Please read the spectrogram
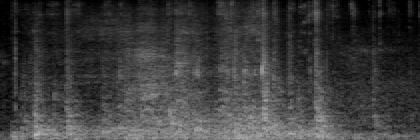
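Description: Otis Otilec hydraulic elevator's sliding car doors moving: a steady rumble with several sharp clicks and knocks.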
